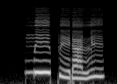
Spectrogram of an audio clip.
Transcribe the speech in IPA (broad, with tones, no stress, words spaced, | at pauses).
meː˦ pe˨ɾa˨ lɪ˦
